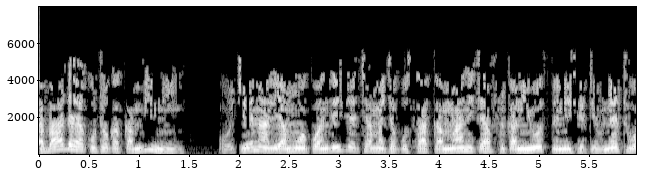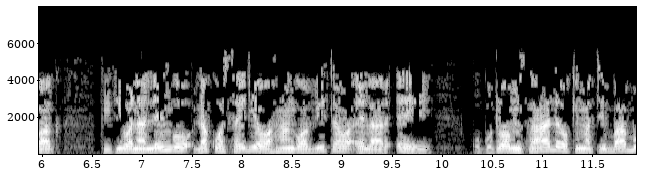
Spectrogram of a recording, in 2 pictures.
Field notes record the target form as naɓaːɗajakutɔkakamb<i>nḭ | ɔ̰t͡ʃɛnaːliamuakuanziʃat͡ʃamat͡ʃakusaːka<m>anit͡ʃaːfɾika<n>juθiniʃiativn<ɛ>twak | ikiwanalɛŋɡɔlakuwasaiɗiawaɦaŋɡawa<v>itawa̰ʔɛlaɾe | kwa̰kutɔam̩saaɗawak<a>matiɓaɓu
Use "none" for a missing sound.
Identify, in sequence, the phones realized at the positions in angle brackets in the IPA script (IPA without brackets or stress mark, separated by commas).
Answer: i, m, n, ɛ, v, i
